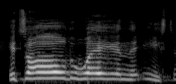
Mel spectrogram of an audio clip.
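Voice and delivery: slow, high, loud declaration; jubilant proclamation. Retold or imitated. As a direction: stretch it out triumphantly. Proclaiming forgiveness as Jesus.

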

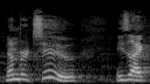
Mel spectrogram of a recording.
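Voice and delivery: normal talking voice

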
